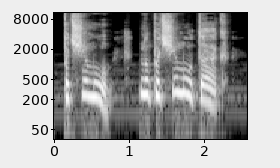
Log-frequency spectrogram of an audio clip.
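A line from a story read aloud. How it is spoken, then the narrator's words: Sobbing. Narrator (Russian): Сквозь рыдание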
